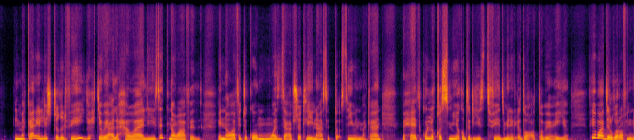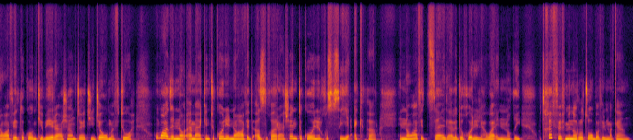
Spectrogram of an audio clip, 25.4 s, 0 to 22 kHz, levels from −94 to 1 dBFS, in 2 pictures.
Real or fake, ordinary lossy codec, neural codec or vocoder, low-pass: fake; none; autoencoder, 48 kHz, 128 numbers a frame, DAC-VAE, trained on Japanese speech; none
